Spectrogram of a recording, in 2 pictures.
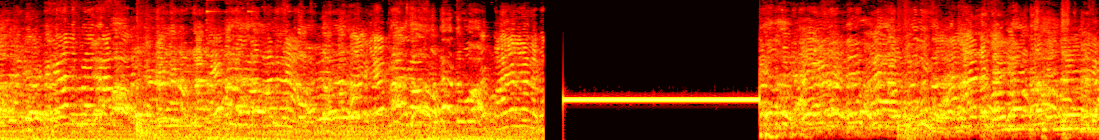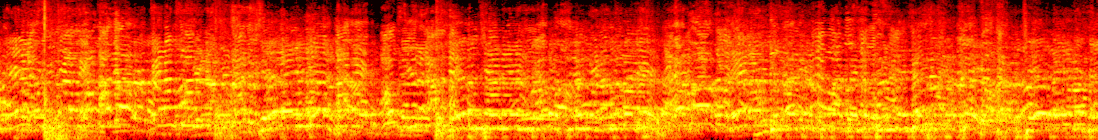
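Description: Men argue loudly over one another in a noisy crowd.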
